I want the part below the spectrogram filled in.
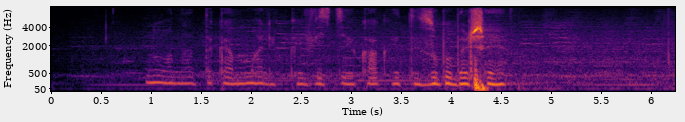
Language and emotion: Russian, neutral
